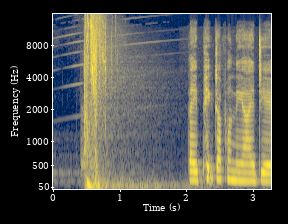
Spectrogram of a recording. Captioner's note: camera snaps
